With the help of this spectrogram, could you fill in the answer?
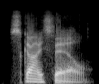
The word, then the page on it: skysail: American English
